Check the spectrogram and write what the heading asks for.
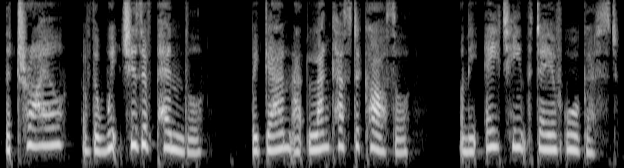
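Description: A woman narrating an easy-level story in the first person, reading slowly and carefully. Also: on the high side, a little mellow, no echo, studio quality. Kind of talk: slow graded-reader story narration.

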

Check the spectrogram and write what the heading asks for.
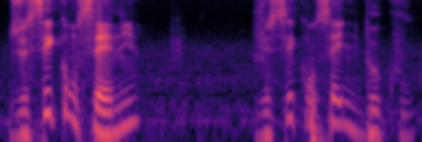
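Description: A man hosting a live let's-play, chatting to his viewers and reacting excitedly to the game. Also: medium pitch, a little slow, noisy background. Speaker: gaming streamer, host.

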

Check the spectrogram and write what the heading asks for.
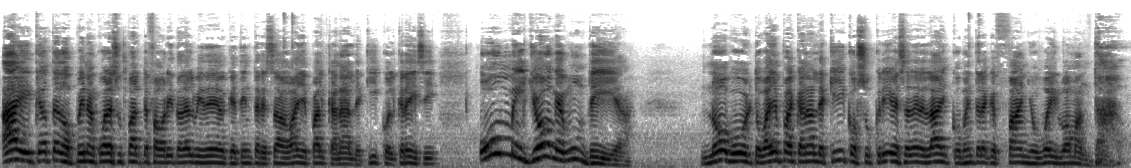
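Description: Male reaction host, slightly high voice, excitable and chatty, keeps addressing his audience. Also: a little fast, few pauses. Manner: hyped, repeats street catchphrases, talks to viewers. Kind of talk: casual reaction commentary.

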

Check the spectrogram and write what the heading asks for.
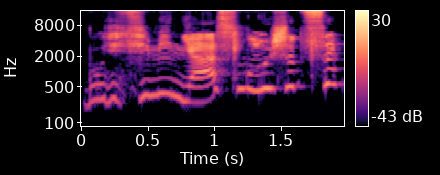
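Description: A woman voicing a boastful, stubborn little boy who shouts indignantly in a storybook reading. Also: extremely high pitch, big pitch swings, measured pace, dry recording, clean studio sound, pitched above the performer's own voice, full character voice.

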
